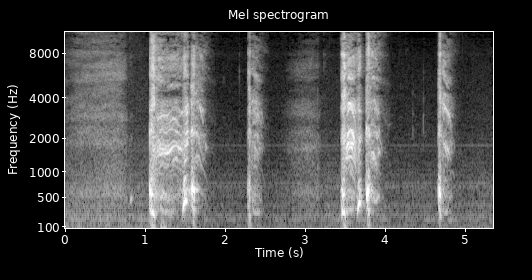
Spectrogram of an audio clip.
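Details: Adult coughing suddenly in two short bursts, wet and phlegmy, with breathy intakes between them; productive cough.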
